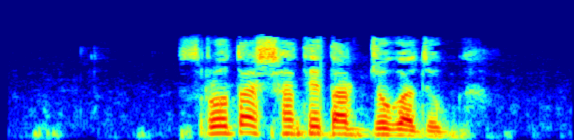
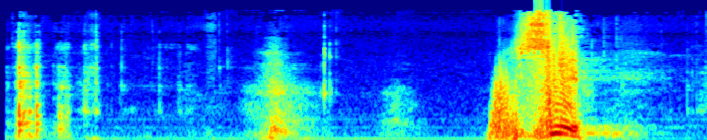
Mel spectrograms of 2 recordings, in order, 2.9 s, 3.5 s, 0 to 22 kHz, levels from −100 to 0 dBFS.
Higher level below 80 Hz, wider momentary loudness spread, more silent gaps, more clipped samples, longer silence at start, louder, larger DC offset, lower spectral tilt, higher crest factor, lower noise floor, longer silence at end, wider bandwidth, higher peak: second, -58 dBFS vs -40 dBFS; second, 9 LU vs 24 LU; neither; neither; first, 0.9 s vs 0.1 s; second, -15 LUFS vs -11 LUFS; neither; first, -4.5 dB/octave vs -3 dB/octave; about the same, 16 dB vs 18 dB; about the same, -59 dBFS vs -56 dBFS; first, 0.6 s vs 0.45 s; second, 7.8 kHz vs 16.5 kHz; about the same, -2 dBFS vs 0 dBFS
